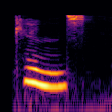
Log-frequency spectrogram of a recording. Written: kins

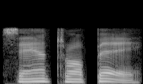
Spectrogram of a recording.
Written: Saint-Tropez

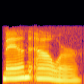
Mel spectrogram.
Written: man-hour

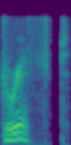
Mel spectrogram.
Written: drift

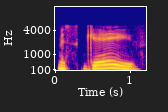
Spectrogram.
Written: misgave

